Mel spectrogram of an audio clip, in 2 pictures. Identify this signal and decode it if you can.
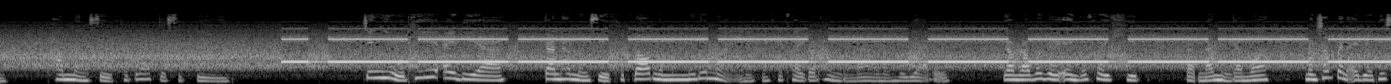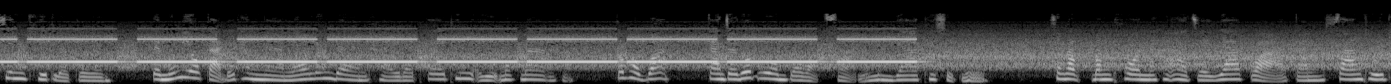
Radio time signal (DCF77), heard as a tone whose level steps once a second, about 1070 Hz, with radio static, a narrow filter, room echo and speech in Thai. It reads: 1 0 0 1 0 1 1 1 1 0 1 0 1 1 0 1 0 0 0 1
